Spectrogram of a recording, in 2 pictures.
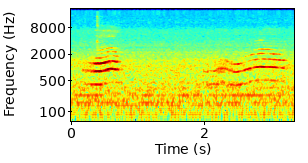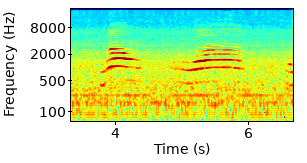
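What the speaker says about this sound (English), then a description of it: "Your cat? Yes, she's in heat." Female cat in heat calling with a series of drawn-out meows, about five rising and falling cries spaced a second or so apart, fairly close but at low volume over a quiet room.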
